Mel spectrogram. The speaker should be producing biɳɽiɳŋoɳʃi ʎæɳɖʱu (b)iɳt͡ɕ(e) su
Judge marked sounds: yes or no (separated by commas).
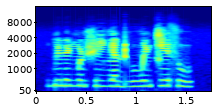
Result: no, yes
